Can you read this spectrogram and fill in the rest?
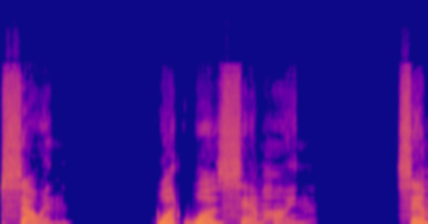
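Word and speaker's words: Samhain: The night of the festival called Samhine, pronounced sain.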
